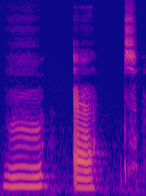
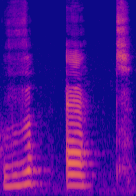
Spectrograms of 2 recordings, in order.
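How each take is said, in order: First: V-et whispered, v and et split; whispered sounding out. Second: V-et split into v and et; sounding out words. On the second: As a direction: break v-et into onset and rime. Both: Shown as a demonstration. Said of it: "So I sounded it out".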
